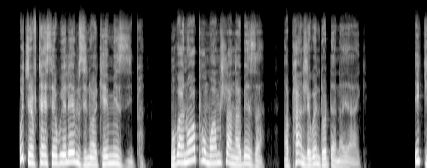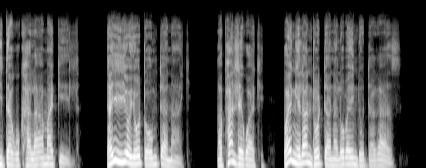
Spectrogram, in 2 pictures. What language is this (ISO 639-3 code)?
nde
